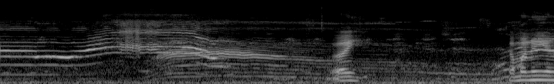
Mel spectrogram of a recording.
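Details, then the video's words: Angry domestic cat, female, yowling at another cat indoors; long wavering drawn-out yowl with rich harmonics rising and falling, then short harsh bursts near the end, while a woman speaking Tagalog urges the cats to stop fighting. "MY ANGRY CAT she doesnt like the other cat😅"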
